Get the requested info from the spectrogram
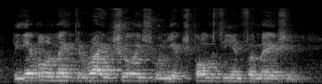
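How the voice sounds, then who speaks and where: A man with a high-pitched voice speaks amid audible room echo. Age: 80s+. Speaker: nutrition counselor and wellness speaker. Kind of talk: interview monologue. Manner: halting, with many fillers.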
